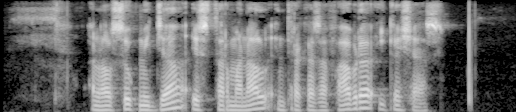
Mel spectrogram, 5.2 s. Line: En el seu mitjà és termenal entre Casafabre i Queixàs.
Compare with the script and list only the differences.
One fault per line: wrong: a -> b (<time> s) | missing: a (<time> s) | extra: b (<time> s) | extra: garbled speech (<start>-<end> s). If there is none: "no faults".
no faults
